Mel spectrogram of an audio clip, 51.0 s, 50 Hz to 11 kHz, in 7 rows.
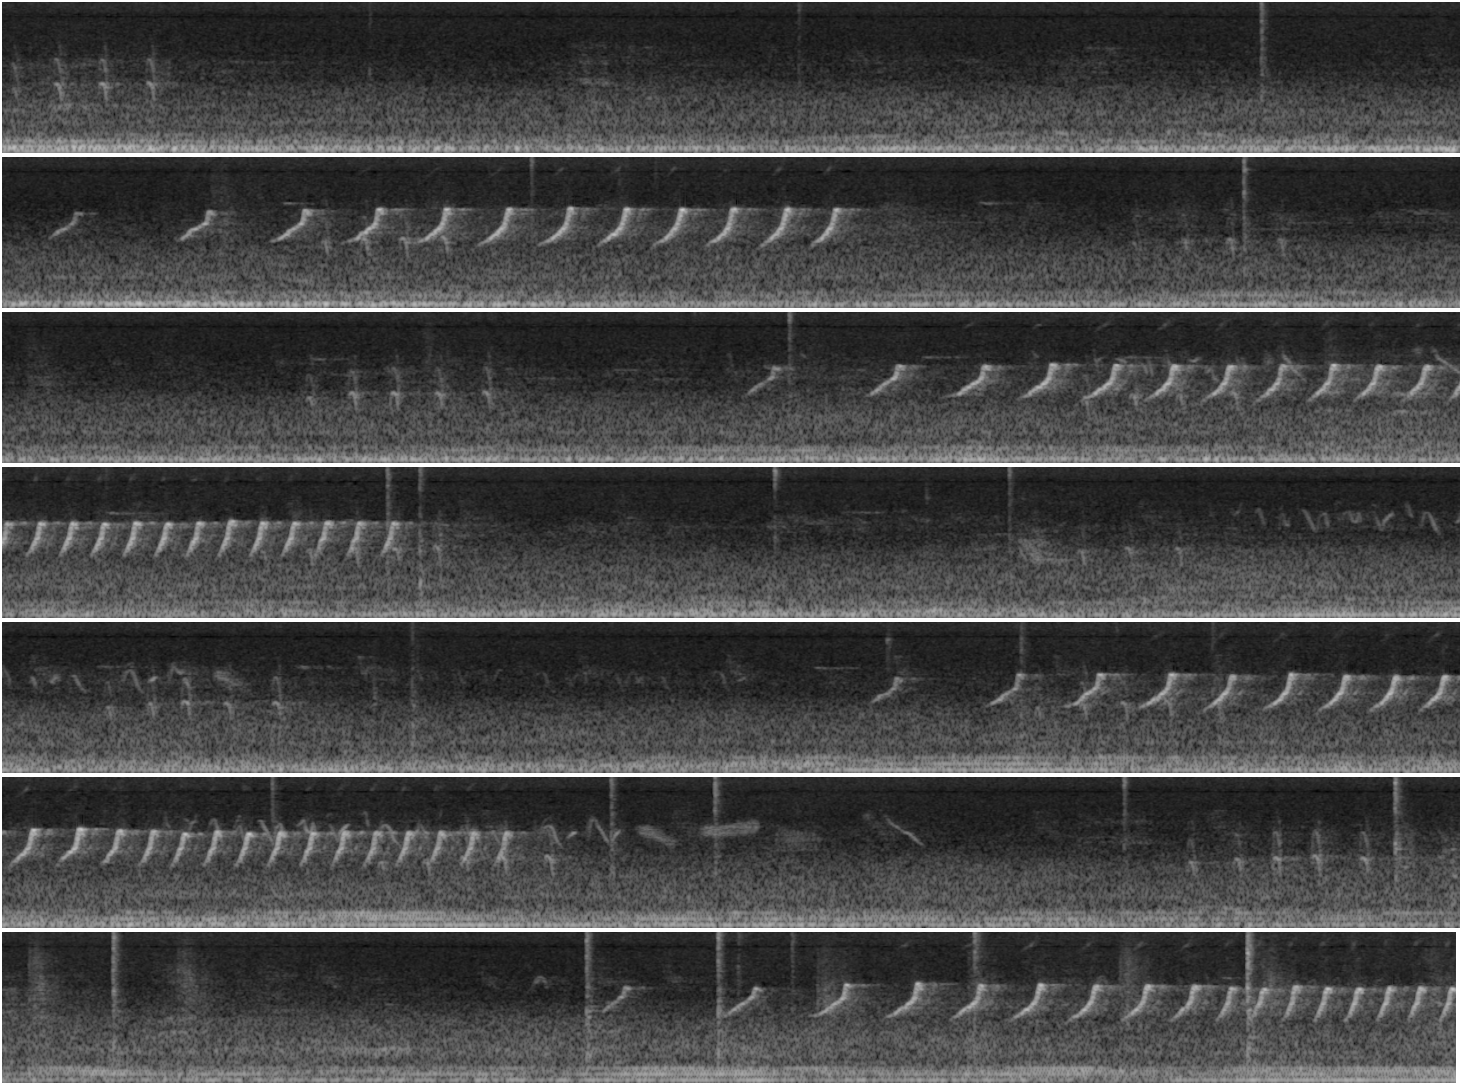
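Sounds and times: songbird trilling: 0:07.5 - 0:12.4, 0:18.3 - 0:24.2, 0:33.5 - 0:41.1, 0:46.1 - 0:51.0
faint bird calls: 0:18.3 - 0:24.2, 0:26.5 - 0:31.2, 0:33.5 - 0:41.0, 0:41.8 - 0:51.0.

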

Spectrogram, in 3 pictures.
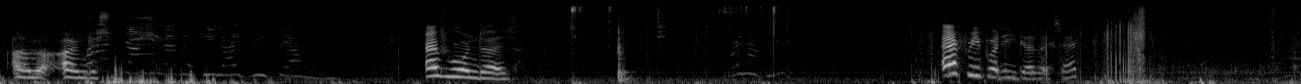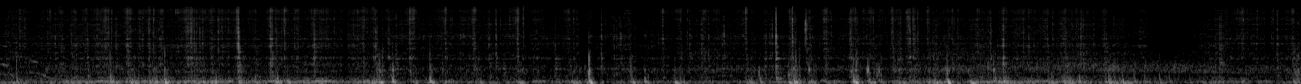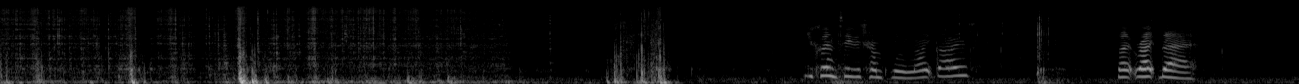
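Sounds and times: wind rumbling on microphone: 0:00.0 - 0:02.7, 0:10.8 - 0:17.0.

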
